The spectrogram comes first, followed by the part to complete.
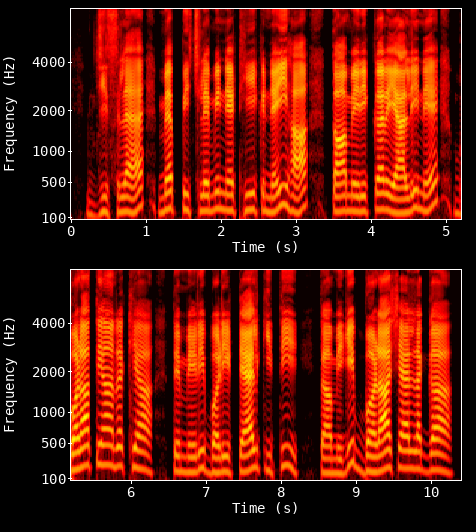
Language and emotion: Dogri, happy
